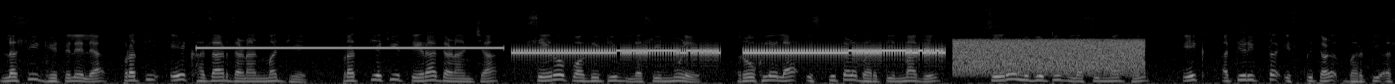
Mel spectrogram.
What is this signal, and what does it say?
Fax machine handshake, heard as a long tone, a warble and hiss, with speech in Marathi.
